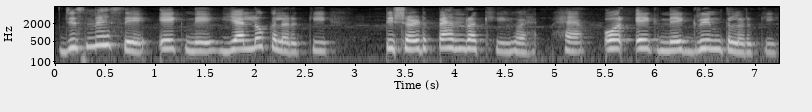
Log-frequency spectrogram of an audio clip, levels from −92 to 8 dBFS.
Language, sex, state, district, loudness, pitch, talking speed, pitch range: Hindi, female, Uttar Pradesh, Saharanpur, -18 LUFS, 270 Hz, 155 wpm, 230-285 Hz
